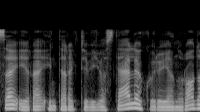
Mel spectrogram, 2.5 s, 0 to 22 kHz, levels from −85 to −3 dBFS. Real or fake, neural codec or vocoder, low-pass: real; none; 7.2 kHz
